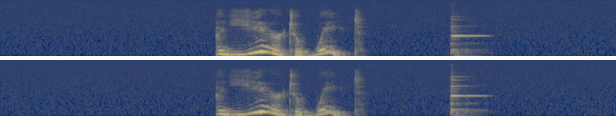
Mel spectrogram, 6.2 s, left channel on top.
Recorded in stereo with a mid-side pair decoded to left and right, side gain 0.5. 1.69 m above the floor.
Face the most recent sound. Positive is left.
turn(degrees=-40)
